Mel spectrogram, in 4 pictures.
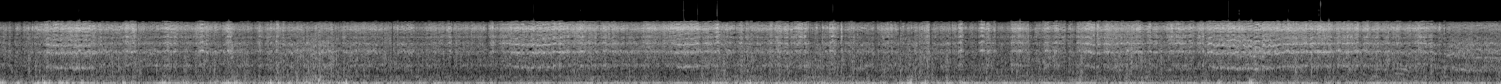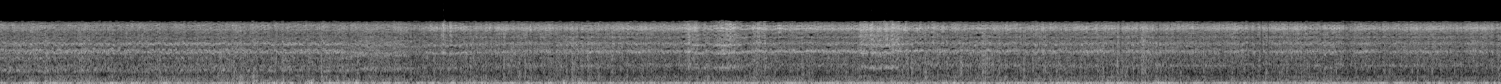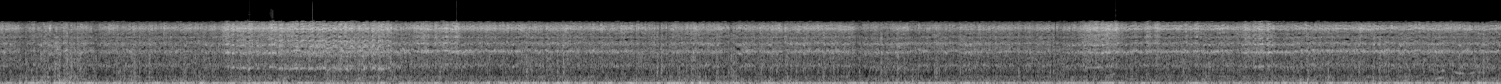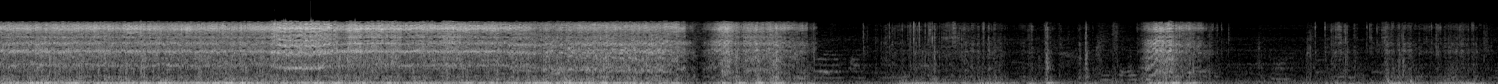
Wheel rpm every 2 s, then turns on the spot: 230, 230, 230, 230, 230, 230, 220, 220, 190, 200, 230, 220, 230, 230, 230, 240, 220, 230, 230, 230, 230, 230, 230, 230, 230, 200, 70, 10, 20, 10.
54-56 58-60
